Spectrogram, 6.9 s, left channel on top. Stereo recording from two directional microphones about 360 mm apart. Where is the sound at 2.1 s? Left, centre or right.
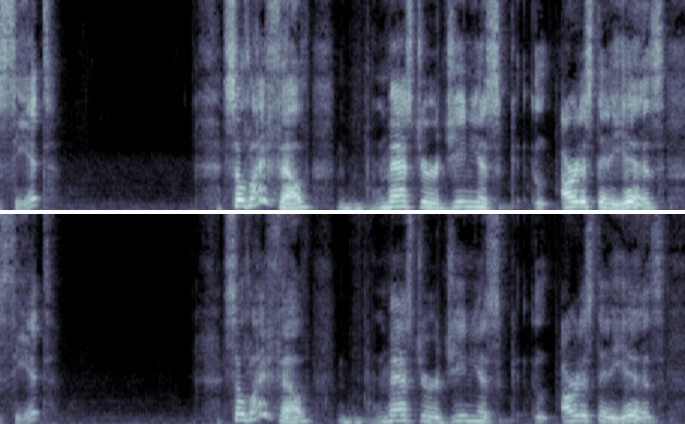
Left.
